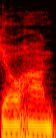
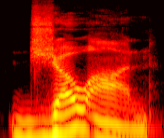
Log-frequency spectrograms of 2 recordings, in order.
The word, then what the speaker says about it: Jhoan: I thought it was I thought it was Johan Duran I think a lot of people did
